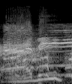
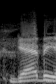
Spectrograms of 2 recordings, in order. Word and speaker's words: Gabby: again Abby Abby Abby I just called her Abby what the the G didn't work that silent G it's you now have a silent G in your name Gabby as always we really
